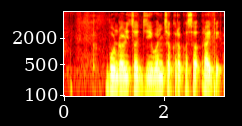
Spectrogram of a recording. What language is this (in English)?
Marathi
